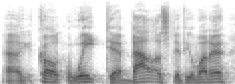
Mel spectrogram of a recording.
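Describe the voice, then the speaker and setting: A man's voice: mid-range voice, a bit bright. Folksy older man hosting radio. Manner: folksy, halting, repeats himself. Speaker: radio call-in show host, home repair expert. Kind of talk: conversational radio advice, explaining to listeners.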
